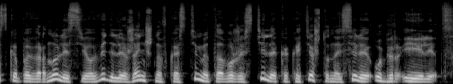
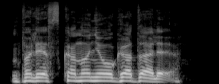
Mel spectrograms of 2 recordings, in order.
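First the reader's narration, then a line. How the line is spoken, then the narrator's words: Mechanical hiss. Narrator (Russian): ответило мне механическое шипение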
